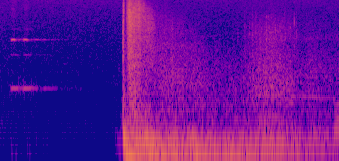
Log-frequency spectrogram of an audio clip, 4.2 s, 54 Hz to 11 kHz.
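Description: A VK3601H tank in a tank video game fires an artillery shell, a sudden loud boom that rolls into a long rumbling tail, preceded by a faint electronic tone.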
